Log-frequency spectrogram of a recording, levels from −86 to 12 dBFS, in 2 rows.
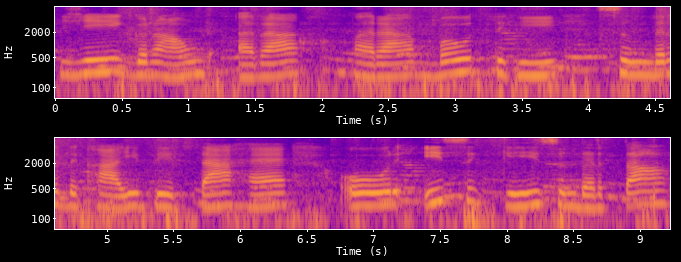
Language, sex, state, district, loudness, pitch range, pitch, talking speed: Hindi, female, Punjab, Fazilka, -18 LUFS, 185-215 Hz, 200 Hz, 85 wpm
